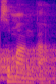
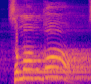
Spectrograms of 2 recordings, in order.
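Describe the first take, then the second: First: "semangka" with open a, back down in pitch; Ngapak pronunciation. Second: "Semongko" high and loud, round o; Javanese pronunciation. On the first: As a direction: answer "semangka" with open a vowels. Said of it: "Oh, sama A". ("semangka" logat Ngapak bervokal a) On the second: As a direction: call out "Semongko" with o vowels. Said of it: "Jawa dengan ngapak". ("Semongko" logat Jawa, lantang dan tinggi) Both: Shown as a demonstration.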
